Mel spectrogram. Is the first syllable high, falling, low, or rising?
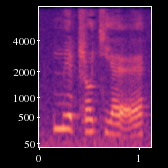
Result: falling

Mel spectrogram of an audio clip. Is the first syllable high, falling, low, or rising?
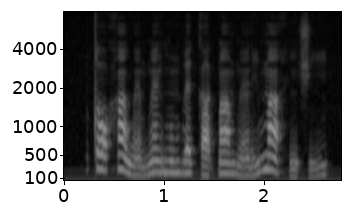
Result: high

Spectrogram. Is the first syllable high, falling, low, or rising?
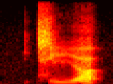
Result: rising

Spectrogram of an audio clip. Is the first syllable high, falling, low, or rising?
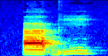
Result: low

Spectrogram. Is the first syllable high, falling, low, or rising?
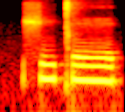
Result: low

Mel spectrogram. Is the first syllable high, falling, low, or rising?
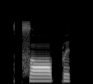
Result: low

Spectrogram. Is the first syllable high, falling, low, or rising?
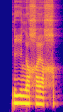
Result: low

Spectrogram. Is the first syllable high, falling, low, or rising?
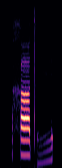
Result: high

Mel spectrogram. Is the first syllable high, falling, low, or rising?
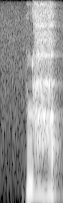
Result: rising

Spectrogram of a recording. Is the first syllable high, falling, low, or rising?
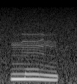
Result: falling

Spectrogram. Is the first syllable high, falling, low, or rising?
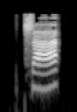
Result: rising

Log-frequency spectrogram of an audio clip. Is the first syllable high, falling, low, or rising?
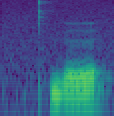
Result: rising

